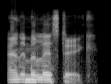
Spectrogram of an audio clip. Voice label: "anomalistic", British

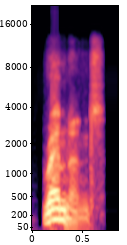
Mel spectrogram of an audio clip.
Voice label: "remnant", British

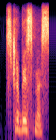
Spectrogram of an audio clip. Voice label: "strabismus", Indian

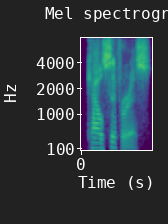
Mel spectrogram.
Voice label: "calciferous", American

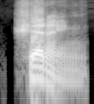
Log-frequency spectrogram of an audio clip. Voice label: "sheading", American

